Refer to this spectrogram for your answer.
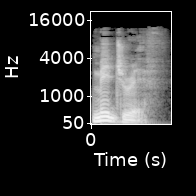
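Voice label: "midriff", British English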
